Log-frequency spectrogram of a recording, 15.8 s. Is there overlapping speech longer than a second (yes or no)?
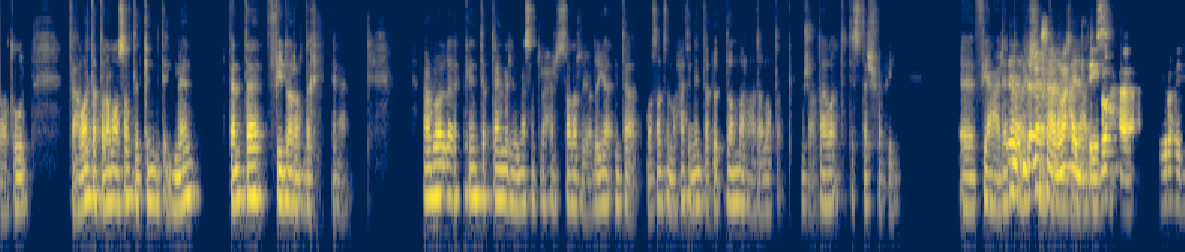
yes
